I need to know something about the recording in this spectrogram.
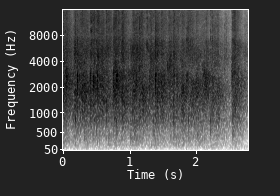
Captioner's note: audience applauding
